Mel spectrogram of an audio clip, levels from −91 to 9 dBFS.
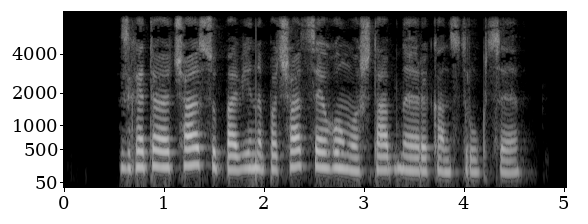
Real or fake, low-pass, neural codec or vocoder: real; 7.2 kHz; none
